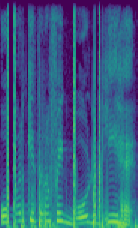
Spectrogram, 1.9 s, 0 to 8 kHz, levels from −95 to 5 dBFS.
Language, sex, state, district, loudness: Hindi, female, Bihar, Kishanganj, -18 LUFS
